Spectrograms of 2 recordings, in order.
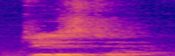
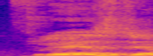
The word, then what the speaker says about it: Tuesday: Fever, suffering from fever last টিউসডে, টি ইউ ই এস ডি এ Y, last টিউসডে। টুয়েসডে বলে অনেকে, কিন্তু এর উচ্চারণ হবে টিউসডে, এটার উচ্চারণ হবে টিউসডে, মঙ্গলবার।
